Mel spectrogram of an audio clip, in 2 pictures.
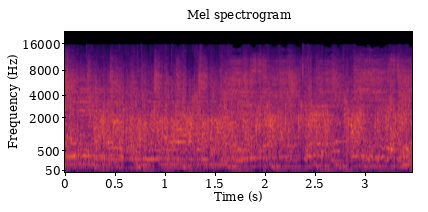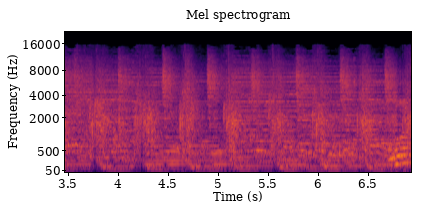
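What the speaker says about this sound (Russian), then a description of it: "Еще раз ваши аплодисменты, дорогие друзья." An audience at a jubilee stage concert applauds in a dense, sustained wash of clapping that stays loud and steady, with a musical tone underneath.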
